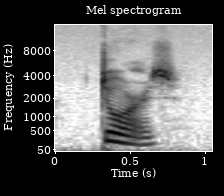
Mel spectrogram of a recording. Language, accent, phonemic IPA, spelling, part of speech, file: English, US, /dɔɹz/, doors, noun / verb, En-us-doors.ogg
- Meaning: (noun) 1. plural of door 2. Opening time; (verb) third-person singular simple present indicative of door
